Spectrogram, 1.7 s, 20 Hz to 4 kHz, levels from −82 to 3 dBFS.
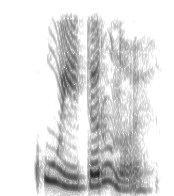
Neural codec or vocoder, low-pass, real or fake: none; 3.6 kHz; real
